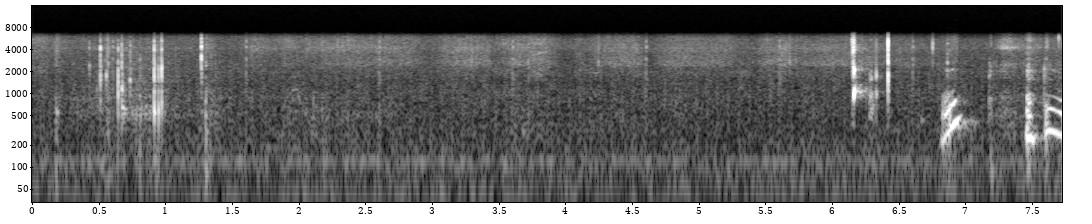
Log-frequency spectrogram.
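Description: A young girl hiccups a few times near the end, short sharp catches following a quiet stretch with faint background hum, with brief adult talk and soft sounds before them.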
